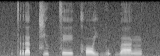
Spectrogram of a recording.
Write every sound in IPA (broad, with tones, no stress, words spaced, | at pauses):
tra˥˩t̚t͡ɕɯː˦˥k̚seː˨˩ kʰɔː˨˩jbu˦˥ʔba˩˦ŋ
